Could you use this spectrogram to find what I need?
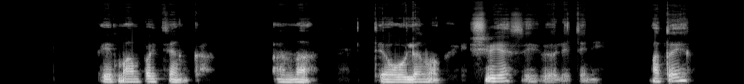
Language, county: Lithuanian, Kaunas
